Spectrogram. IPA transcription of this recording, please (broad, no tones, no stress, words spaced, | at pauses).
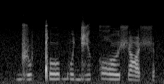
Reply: ɖ͡ʐuǃobo d͡ʑɯk ʁʷɯʃɑʃ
